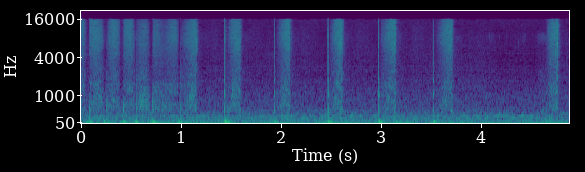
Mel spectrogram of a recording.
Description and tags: normal paint strokes 1-2
normal paint brush strokes
brush, normal, paint, strokes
